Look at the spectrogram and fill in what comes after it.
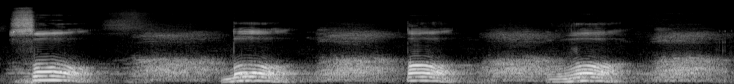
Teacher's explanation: yang itbaq itu suaranya seperti terkumpul di dalam mulut tapi jangan ditelan. Jadi lebih kuat lagi ke langit-langitnya.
